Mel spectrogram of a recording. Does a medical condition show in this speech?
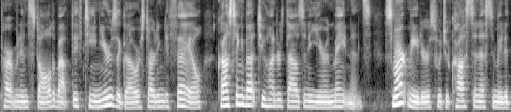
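No.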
